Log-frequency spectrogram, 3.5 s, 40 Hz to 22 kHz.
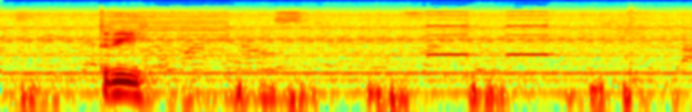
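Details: HP ProDesk 600 G4 SFF with an owner-reported company lock: powers on, no display, only blinking light and POST beep code, clear evenly spaced high beeps.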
